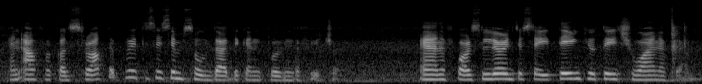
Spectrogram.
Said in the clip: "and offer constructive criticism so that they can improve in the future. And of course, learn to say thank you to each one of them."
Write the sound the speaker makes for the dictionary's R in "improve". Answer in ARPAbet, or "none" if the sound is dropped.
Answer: none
